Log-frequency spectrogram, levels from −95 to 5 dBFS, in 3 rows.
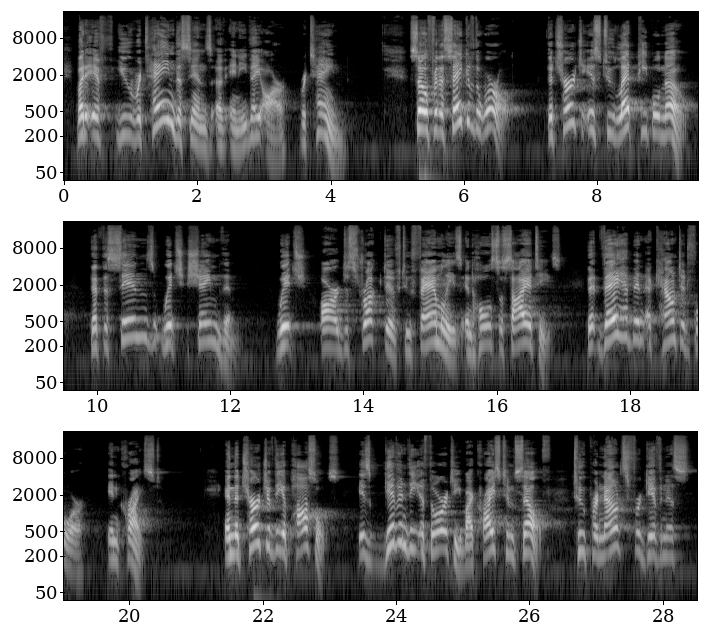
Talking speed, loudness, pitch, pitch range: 135 wpm, -23 LUFS, 240 Hz, 205-315 Hz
